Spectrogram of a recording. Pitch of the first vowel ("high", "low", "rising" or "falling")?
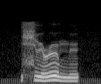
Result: low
